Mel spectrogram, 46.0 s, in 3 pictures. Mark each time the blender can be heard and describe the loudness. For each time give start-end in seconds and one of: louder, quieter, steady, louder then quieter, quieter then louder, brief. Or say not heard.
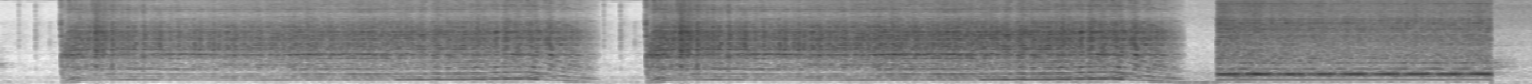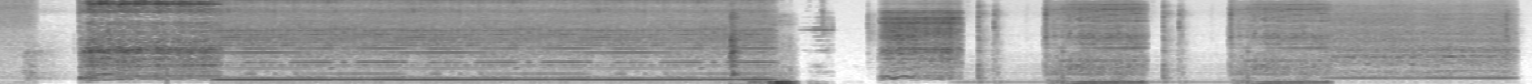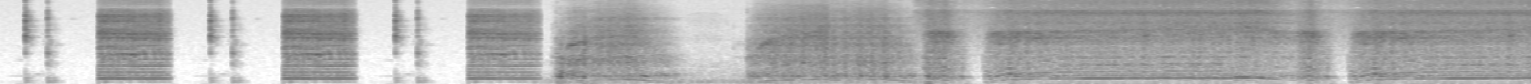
0.0-45.9 quieter.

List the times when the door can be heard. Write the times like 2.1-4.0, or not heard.
22.6-23.3.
